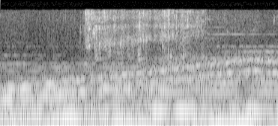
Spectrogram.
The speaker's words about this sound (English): Libation is being poured at the same time. I pour libations to the east. I say, Ashe. Libation is being poured to the west, and I say, Ashe.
